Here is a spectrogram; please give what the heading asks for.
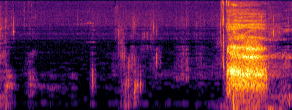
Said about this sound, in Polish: Łyczek wody.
